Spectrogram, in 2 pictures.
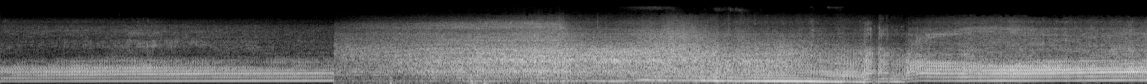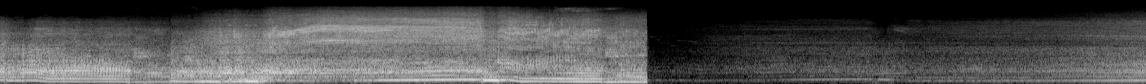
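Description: A turbocharged four-cylinder hatchback race car accelerates hard up a hill road, its engine climbing and dropping through gear changes.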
